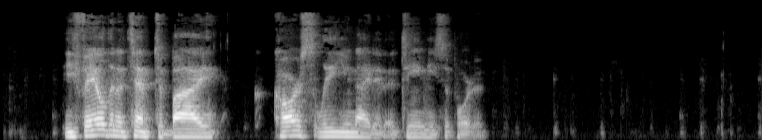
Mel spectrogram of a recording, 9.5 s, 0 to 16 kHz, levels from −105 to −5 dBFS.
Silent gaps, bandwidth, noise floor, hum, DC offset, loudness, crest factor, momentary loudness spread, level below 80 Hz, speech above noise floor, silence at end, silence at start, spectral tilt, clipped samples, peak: none; 11.5 kHz; -86 dBFS; none; under 0.1%; -18 LUFS; 20 dB; 19 LU; -46 dBFS; 68 dB; 3.55 s; 0.8 s; -8 dB/octave; under 0.1%; -2 dBFS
